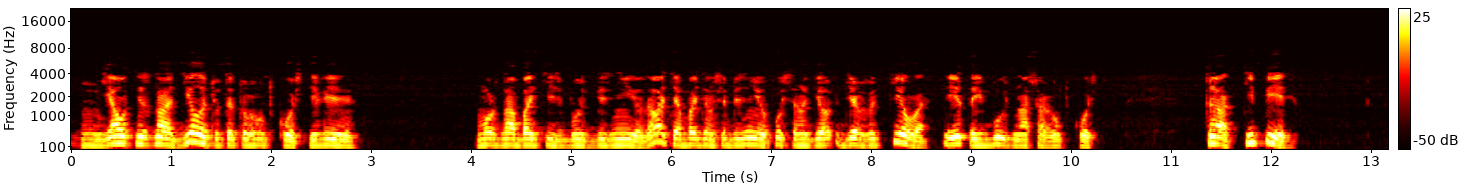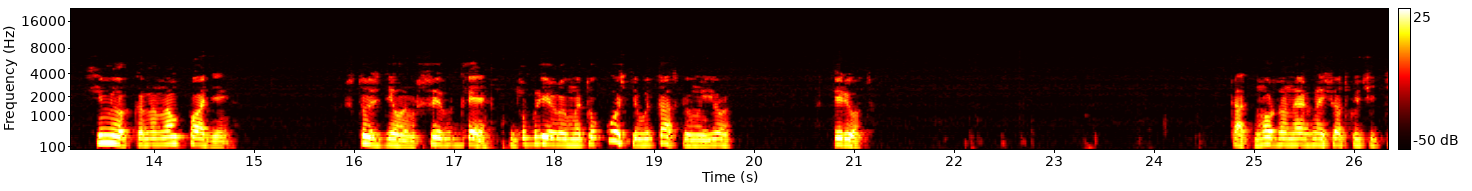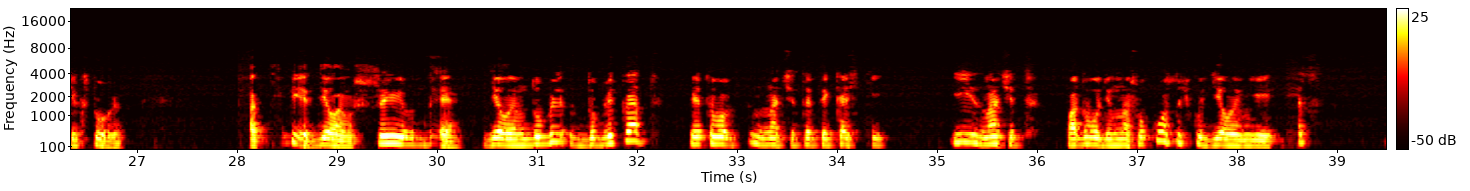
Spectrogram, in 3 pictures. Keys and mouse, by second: 1.4 click, 3.2-4.8 drag, 6.3-7.3 drag, 13.8 KP_7, 17.4 shift+d, 19.4-20.9 drag, 22.3 shift+middle click, 23.4 shift+middle click, 29.9 shift+d, 31.4-34.4 drag, 35.0-37.2 drag.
